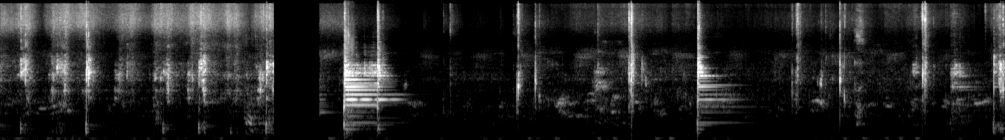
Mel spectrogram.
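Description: Metal spoons scrape and clink in a metal wok.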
